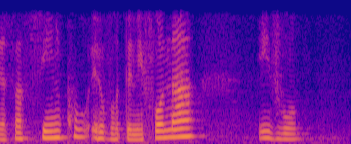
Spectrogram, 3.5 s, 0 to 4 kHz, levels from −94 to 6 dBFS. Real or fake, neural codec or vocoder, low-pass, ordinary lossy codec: fake; codec, 16 kHz, 1.1 kbps, Voila-Tokenizer; 3.6 kHz; none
